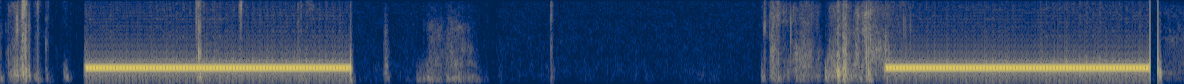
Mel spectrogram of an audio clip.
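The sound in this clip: Steady telephone dial tone heard while a number is dialed, in two long unbroken stretches separated by a quieter gap with a few faint clicks and rustles. The tone is loud, even and alone, with no voices.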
